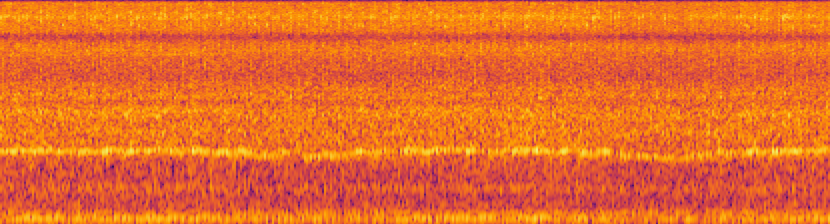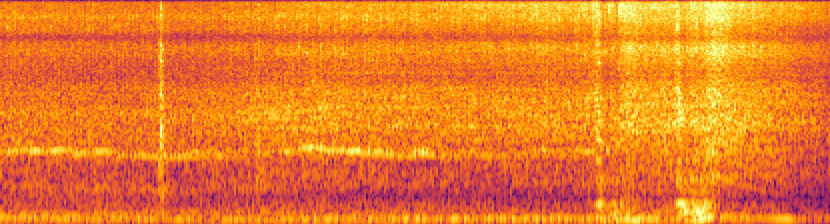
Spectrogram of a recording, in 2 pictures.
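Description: Low uneven idle with a loping, irregular beat about twice a second and a faint steady whine; the engine idles rough.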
